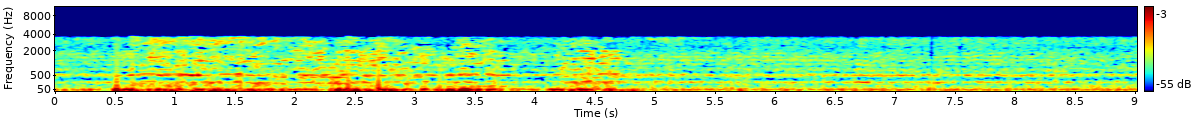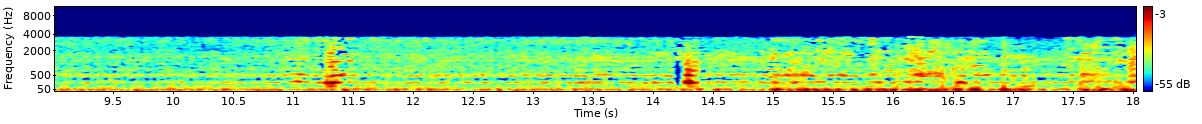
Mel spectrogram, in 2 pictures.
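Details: Reproductive swarm of honey bees moving into a bait hive (swarm trap) at Painted Peacock Manor on 04/07/21: dense steady droning hum with low tonal bands, two sharp clicks or knocks around the middle.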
